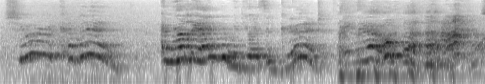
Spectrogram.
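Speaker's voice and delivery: high, loud, slow, laughing; laughing reply. Retold or imitated. Teacher welcoming the angry student, laughing and loud. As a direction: answer cheerfully through a laugh.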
